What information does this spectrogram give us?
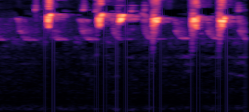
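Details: Morning song of a sogon pastol, meant to lure small birds: a steady high thin tone beneath five or six sharp, slurred high chirps spaced about half a second apart.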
